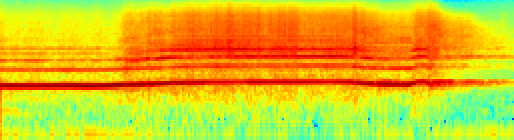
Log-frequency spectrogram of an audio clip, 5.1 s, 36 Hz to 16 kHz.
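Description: Steam whistle of the class 01 Pacific locomotive 01 202 blowing one long blast that steps up slightly in pitch about a second in, wavers near the end and cuts off about four and a half seconds in.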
